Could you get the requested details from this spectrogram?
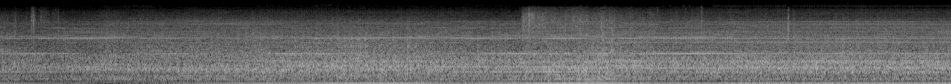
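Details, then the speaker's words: About 6-year-old heat pump in heat mode on a cold day, after a rotted liquid line drier was replaced and refrigerant restored: steady fan whoosh over smooth compressor hum, no knocks; suction about 61, acceptable, recheck on a warm day. "I'm going in about 110, that ain't so bad. Suction pressure is about almost 61. It's acceptable."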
